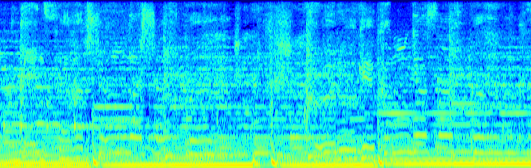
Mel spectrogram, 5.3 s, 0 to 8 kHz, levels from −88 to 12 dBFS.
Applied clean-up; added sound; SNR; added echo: none; none; none; none.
